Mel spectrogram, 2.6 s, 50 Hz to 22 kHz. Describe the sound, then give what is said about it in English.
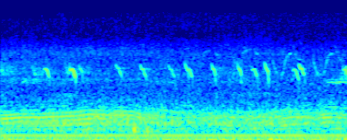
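A rapid series of short, high bird chirps repeats throughout, fairly soft, over a steady low hum and a faint background drone. Mostly a played bird recording (4-3), with the softer calls from wild birds. “Recordings 4-3 and wild birds as well.”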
